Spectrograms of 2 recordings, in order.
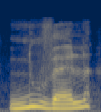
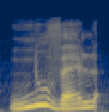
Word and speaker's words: nouvel: J'aime mon nouvel ordinateur. Nouvelle, phonetically you pronounce it like the feminine version, but then you write it N-O-U-V-E-L.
